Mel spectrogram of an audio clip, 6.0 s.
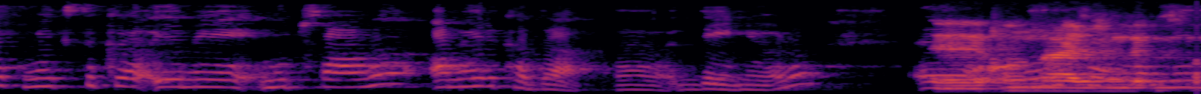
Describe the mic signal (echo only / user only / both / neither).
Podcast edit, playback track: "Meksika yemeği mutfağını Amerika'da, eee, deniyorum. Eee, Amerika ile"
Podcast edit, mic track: both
